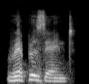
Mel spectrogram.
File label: "represent", Indian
